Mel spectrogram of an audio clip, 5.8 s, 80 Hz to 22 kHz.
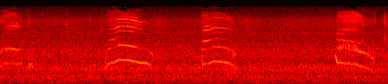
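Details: Brown tabby and white male kitten, NANA03, who is soon moving to a new home in Tokyo, gives three drawn-out, clear meows, each rising then falling, spaced about one and a half seconds apart over a steady indoor hum.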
